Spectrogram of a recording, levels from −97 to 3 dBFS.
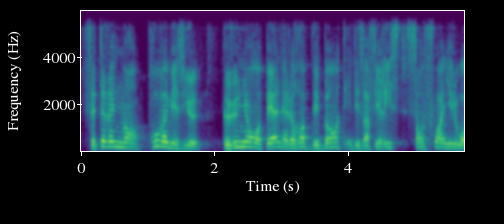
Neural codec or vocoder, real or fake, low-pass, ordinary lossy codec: codec, 24 kHz, 0.9 kbps, WavTokenizer, small release; fake; 5.4 kHz; Opus, 64 kbps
